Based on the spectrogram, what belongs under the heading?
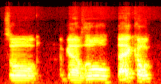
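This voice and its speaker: A man co-hosting a live drinks show, mixing a drink while chatting in lively, mock-serious banter. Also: mid-range voice, unhurried, recorded from a distance. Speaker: co-host of a live rum show. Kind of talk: casual live-stream banter.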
